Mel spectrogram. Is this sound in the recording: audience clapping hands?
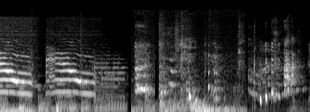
no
